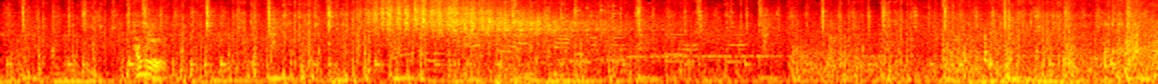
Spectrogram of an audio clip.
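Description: Rapid clip-clop of galloping hooves in the video game Red Dead Redemption runs throughout, close and rhythmic, mixed with background music and people talking over it.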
